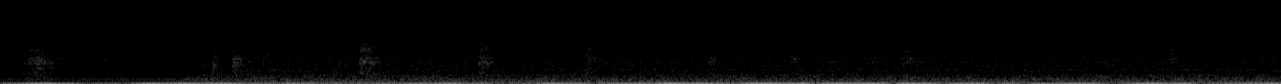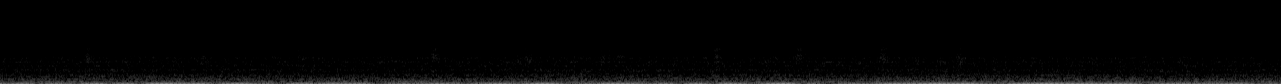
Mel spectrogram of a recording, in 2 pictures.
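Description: A pencil scratches out rows of bricks on paper for a two-point perspective building drawing, giving steady close scratching and rubbing strokes with short rhythmic ticks, continuous and alone over faint background hiss.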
